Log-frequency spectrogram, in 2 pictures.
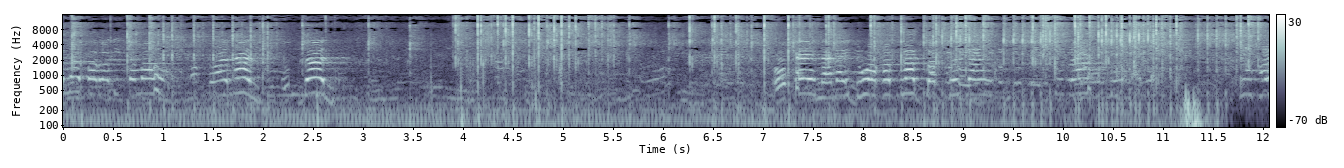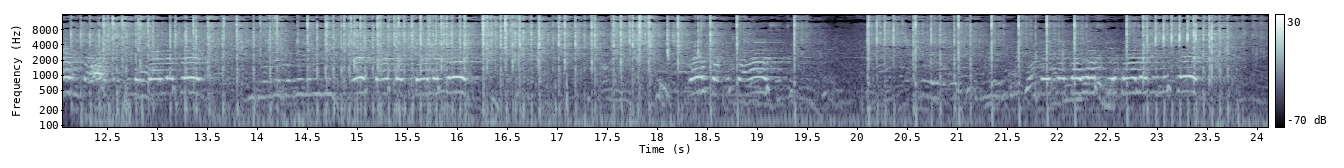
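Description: Airsoft guns firing in rapid strings of sharp clicks, with players' voices calling out over them.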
